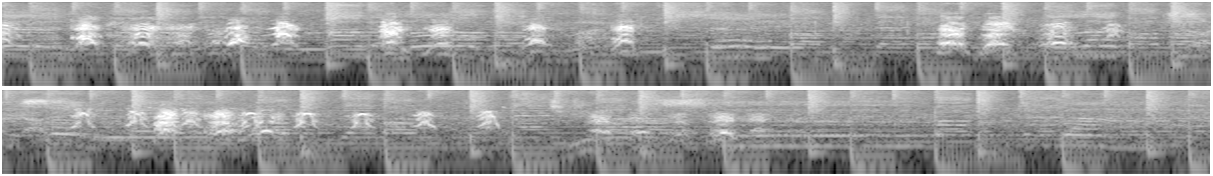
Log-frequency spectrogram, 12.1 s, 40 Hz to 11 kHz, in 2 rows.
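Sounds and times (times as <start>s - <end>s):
dogs barking: 0.0s - 3.3s, 4.6s - 10.2s
background music: 0.0s - 12.0s.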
